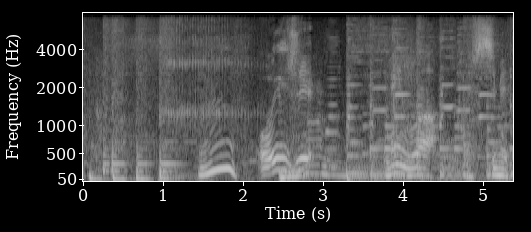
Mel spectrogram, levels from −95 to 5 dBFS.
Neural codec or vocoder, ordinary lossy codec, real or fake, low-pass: none; none; real; 7.2 kHz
